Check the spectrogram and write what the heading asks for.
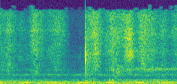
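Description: Hands rubbing oil into the skin of a forearm: a few soft brushing strokes.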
